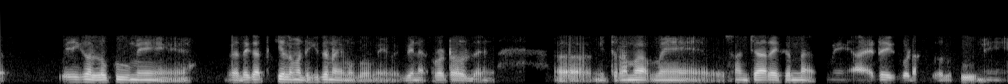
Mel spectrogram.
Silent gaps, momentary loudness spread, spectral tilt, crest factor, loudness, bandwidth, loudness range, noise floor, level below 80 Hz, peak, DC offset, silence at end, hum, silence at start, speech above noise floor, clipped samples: 8.19-8.25 s; 11 LU; -10 dB/octave; 18 dB; -20 LUFS; 4 kHz; 3 LU; -60 dBFS; -60 dBFS; -2 dBFS; under 0.1%; 0.1 s; none; 0 s; 40 dB; under 0.1%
